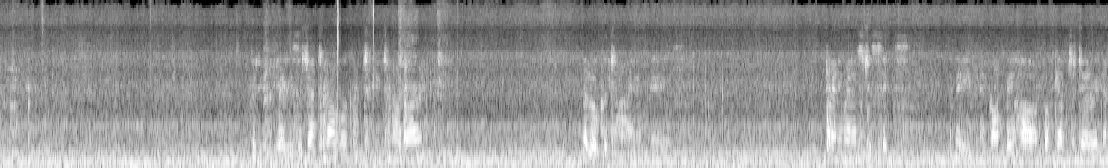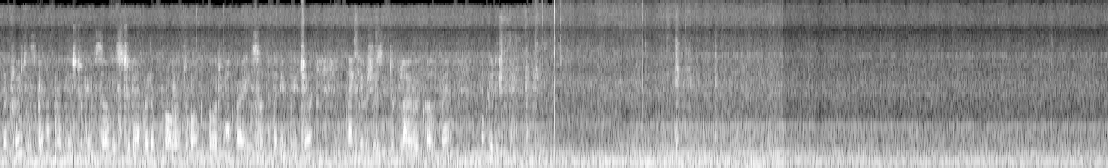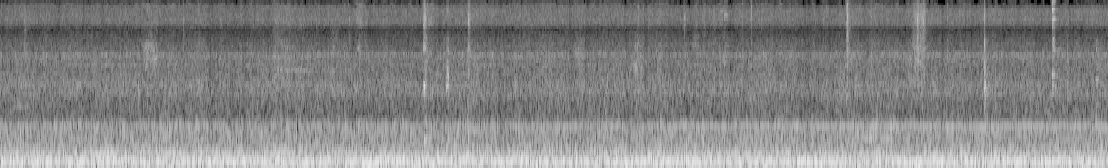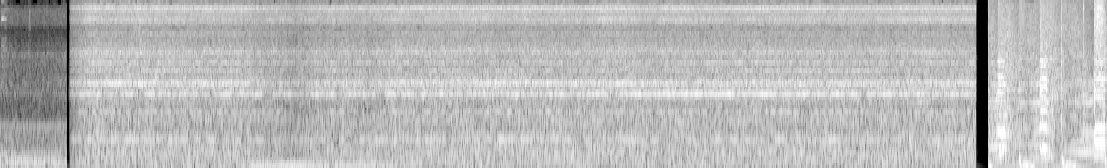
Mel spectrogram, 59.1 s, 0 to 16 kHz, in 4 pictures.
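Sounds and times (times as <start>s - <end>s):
airplane cabin engine drone: 0.0s - 59.0s
higher whining tones: 45.2s - 59.0s.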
